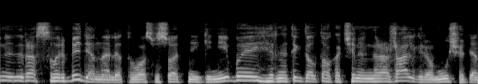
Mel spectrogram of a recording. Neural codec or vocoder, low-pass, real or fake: codec, 16 kHz, 8 kbps, FreqCodec, larger model; 7.2 kHz; fake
